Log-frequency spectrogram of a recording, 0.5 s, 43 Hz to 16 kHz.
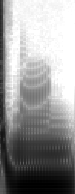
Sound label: Slobber G4, Kicks, Big Room Kicks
